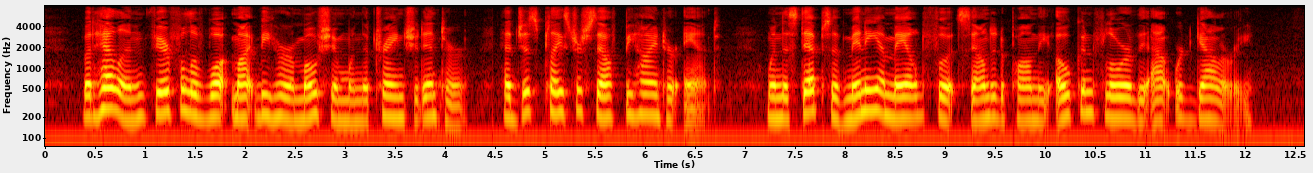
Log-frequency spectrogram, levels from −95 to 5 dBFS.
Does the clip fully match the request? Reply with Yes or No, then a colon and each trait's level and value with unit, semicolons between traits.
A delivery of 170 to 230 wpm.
Yes: average, 180 wpm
